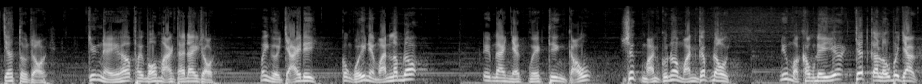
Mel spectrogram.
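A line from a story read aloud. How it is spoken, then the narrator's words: Old man crying out. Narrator (Vietnamese): Lão miệng la lên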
